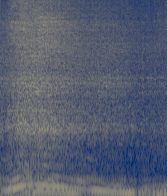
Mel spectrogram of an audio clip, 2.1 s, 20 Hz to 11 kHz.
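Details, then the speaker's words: BMW E28 535is M30 petrol engine, warmed up (low-RPM stutter/misfire appeared mostly when hot, exhaust earlier choppy), after ignition wiring replacement: revs up and settles evenly, steady exhaust note, no stumbling — smooth, no misfire. "That's a good sign. All right, so we let the car warm up and good thing we did because before the exhaust did sound a little choppy,"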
